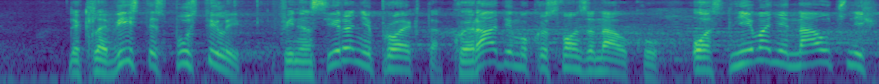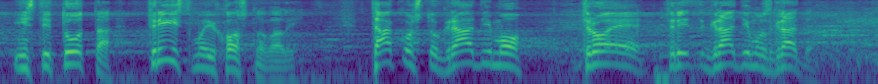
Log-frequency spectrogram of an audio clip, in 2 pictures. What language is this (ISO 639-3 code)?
srp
